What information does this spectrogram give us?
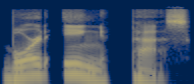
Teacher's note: The stress is on board and pass.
